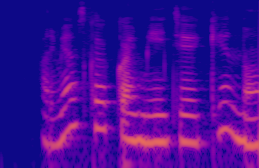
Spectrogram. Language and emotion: Russian, neutral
